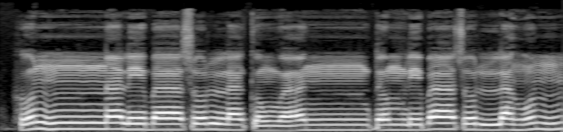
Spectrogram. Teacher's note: Cara mewakafkannya adalah suara hun, ditekan dan ditahan 2 harokat.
